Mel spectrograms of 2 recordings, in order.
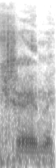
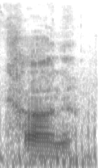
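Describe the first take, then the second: First: The vowel is a front 'eh' sound. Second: The vowel is an open 'ah' sound. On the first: The speaker calls it wrong. "Nicht Kräne" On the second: The speaker calls it right. "dass es Krane heißt und nicht Kräne"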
